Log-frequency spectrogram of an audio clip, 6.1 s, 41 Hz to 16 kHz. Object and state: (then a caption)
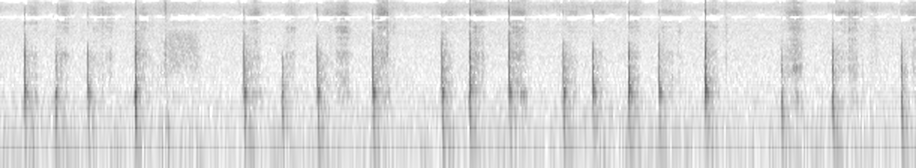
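Stylus writing on a tablet with matte plastic screen film. A plastic stylus writes words on an iPad lying flat, its glass screen covered with a matte plastic paper-like film. About twenty short, dry taps and scratches ring out at an irregular writing pace, each with a brief ticking click centered in the midrange around 535 Hz. Each dies almost instantly over a quiet background.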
